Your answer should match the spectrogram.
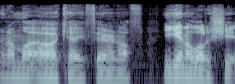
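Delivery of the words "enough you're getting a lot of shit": ordinary talk, nothing marked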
